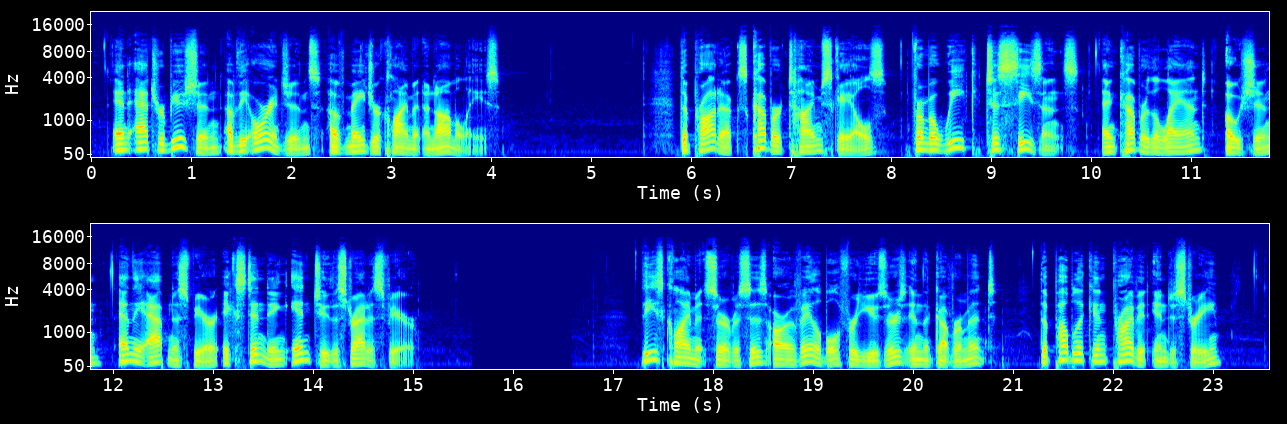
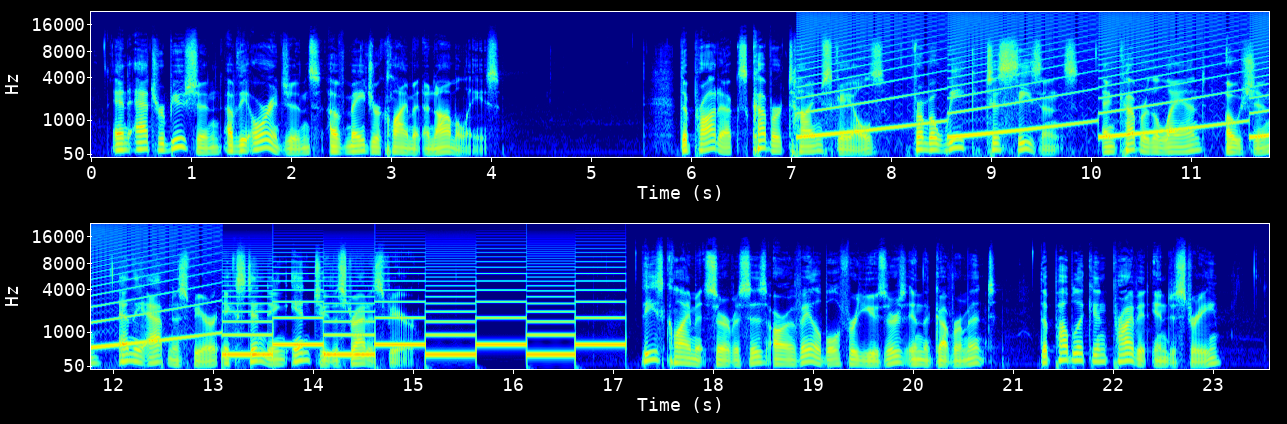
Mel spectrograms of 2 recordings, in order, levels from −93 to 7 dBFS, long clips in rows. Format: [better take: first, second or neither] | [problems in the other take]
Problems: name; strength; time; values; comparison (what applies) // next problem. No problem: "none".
first | alarm; loud; from 7 to 17 s; peak 6 dB above the speech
